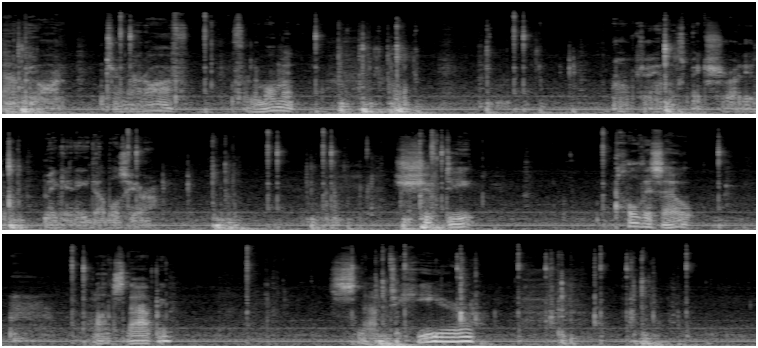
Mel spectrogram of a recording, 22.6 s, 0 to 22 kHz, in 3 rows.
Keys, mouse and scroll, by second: 0.2 ctrl+z, 1.2 click, 2.0 click, 3.6 ctrl+z, 3.9 ctrl+z, 5.1 shift+click, 6.6 a, 7.6 m, 9.8 alt+a, 10.2 click, 10.7 shift+click, 11.7 shift+d, 13.5 click, 15.8 click, 18.8 click, 18.9 alt+a, 19.1 middle click, 19.9-20.4 scroll up 2, 20.2 middle click, 20.7 Tab, 21.1 middle click, 21.5 alt+a, 21.7-22.0 scroll up 2, 21.9 middle click.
